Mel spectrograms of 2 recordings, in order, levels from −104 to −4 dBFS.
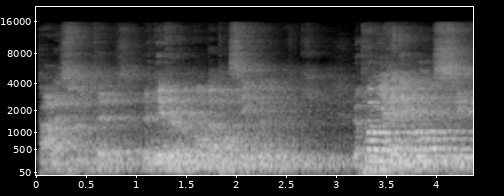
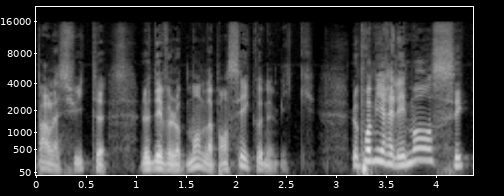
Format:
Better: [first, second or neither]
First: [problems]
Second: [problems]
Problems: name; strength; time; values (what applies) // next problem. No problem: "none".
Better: second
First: room echo; strong; dies away in 2.3 s // off-mic speech; far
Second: none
